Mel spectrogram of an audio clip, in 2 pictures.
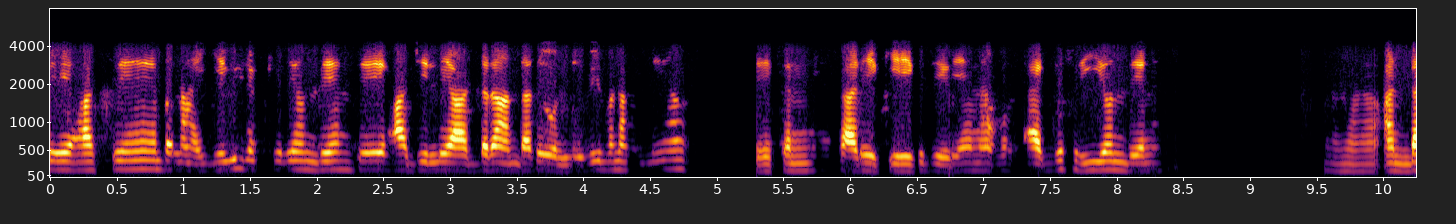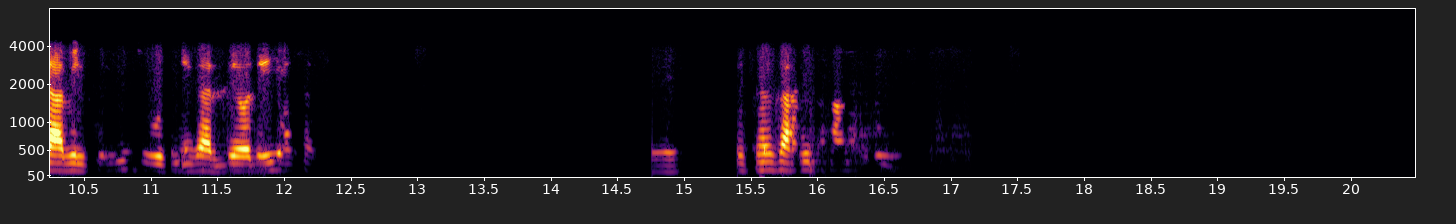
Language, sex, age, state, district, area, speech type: Dogri, male, 18-30, Jammu and Kashmir, Reasi, rural, conversation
